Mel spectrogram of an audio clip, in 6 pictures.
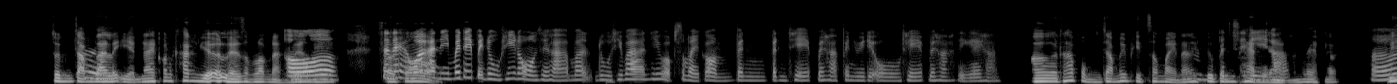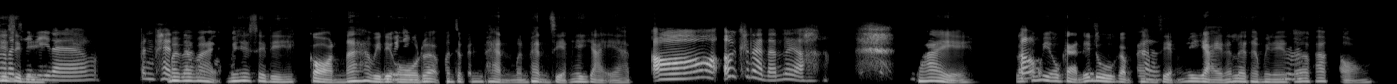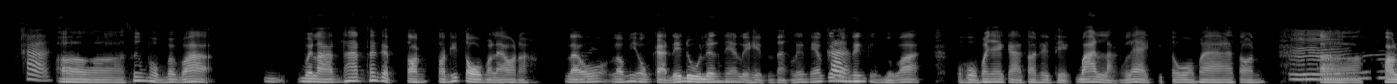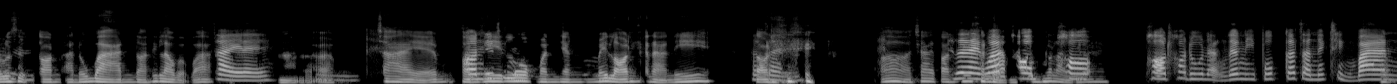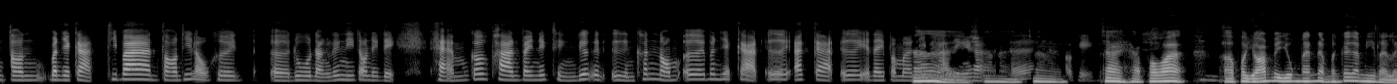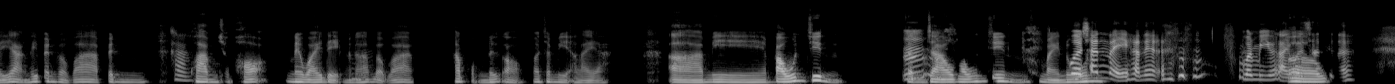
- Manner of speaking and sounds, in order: laughing while speaking: "เยอะ"; other background noise; laughing while speaking: "คะ ?"; drawn out: "อืม"; laughing while speaking: "ที่"; giggle
- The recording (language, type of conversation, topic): Thai, podcast, หนังเรื่องไหนทำให้คุณคิดถึงความทรงจำเก่าๆ บ้าง?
